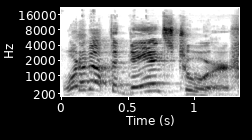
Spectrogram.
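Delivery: squeaky high mocking quote; mock girly squeal asking about the tour. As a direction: pitch it way up to mock her.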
